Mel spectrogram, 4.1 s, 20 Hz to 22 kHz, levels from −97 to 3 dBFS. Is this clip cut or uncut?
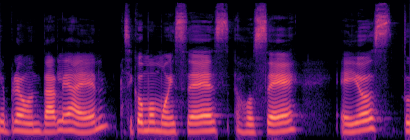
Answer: cut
